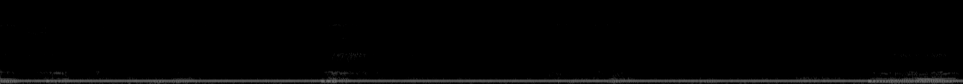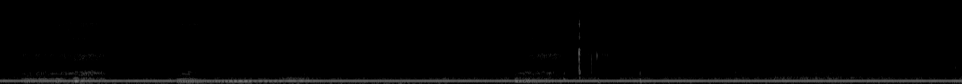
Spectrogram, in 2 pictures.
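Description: A Staffordshire Bull Terrier snores in slow, raspy breaths over a steady low hum.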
